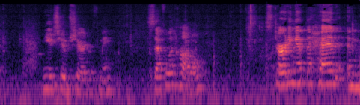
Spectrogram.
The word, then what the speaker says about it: cephalocaudal: Cephalocaudal.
